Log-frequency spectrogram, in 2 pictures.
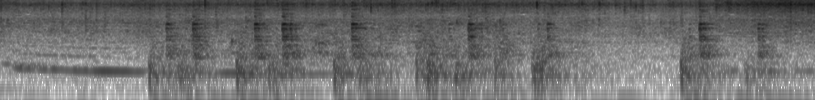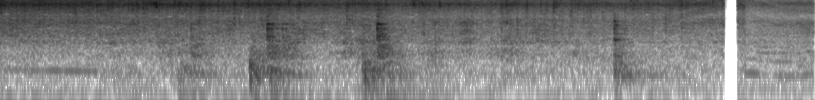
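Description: Beaten eggs sizzling in a frying pan as a spatula stirs them through the masala, with repeated irregular scrapes of the spatula against the pan as the eggs scramble.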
